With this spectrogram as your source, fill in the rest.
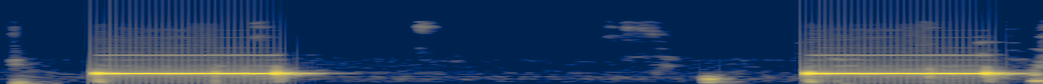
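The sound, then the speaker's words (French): A phone ringback tone from an outgoing audio call sounds twice, each a steady electronic hum lasting about a second, separated by a long silent gap, with a soft click between rings. “Ça sonne.”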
